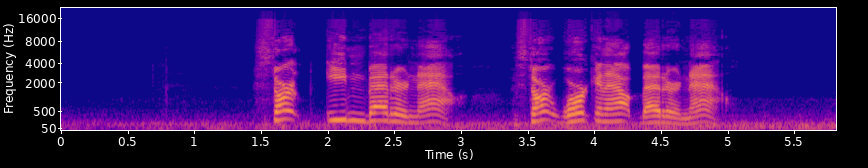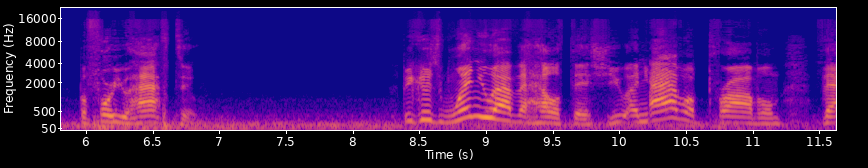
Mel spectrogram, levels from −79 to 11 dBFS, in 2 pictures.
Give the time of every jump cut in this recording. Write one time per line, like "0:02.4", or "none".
0:08.3
0:10.2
